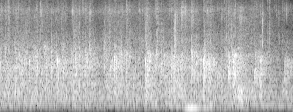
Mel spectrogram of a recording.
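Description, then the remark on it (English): A room full of people claps steadily, a dense, sustained wash of applause that holds at an even level for a few seconds with no voices standing out. “Say, round of applause for me.”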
